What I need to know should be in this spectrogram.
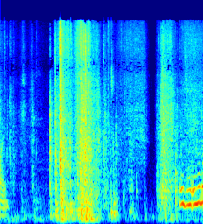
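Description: Plastic packaging rustles and crinkles as it is handled.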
